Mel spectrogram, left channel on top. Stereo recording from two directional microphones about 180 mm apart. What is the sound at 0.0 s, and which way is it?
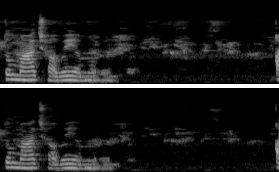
Speech, centre (ahead or behind).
